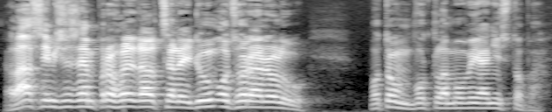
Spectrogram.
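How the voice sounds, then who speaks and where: An actor playing a deferential, eager servant in a Czech radio drama, reporting obsequiously. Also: male voice, on the high side, a bit bright, lightly acted.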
